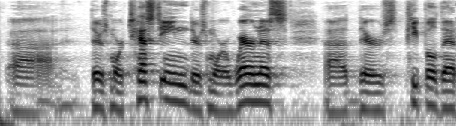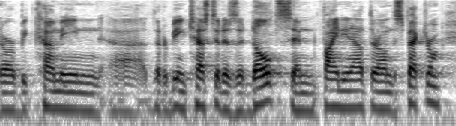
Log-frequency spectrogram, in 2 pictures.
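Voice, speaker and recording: On a very clean recording with a silent background, a man with a somewhat breathy voice and medium pitch talks at a moderate pace with ordinary pitch variation. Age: 60s. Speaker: city council member. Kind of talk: council meeting remarks. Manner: halting.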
